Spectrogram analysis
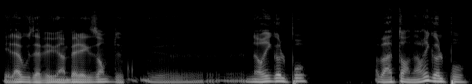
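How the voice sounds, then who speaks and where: A man's voice: lowish voice, fast talker, gravelly, mellow, no room sound, clean studio sound. A man streaming live, commenting on his own gameplay video with a chat, rambling and joking as he thanks his followers.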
